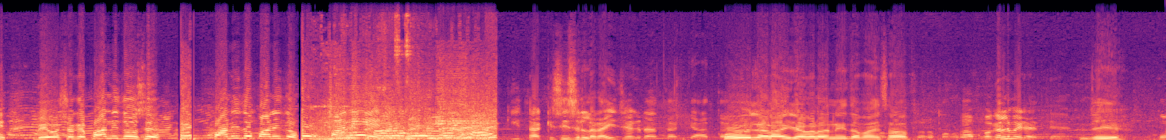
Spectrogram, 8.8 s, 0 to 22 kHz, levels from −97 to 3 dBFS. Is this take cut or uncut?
uncut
